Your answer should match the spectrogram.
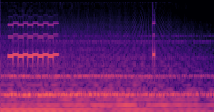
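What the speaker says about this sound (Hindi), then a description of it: "लोकेश भाई, तेरी जाने मन का फोन आ गया, उठ ले।" A mobile phone ringing with a repeating electronic ringtone, loud and close, holding steady tones with a short chirping melody over the top.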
